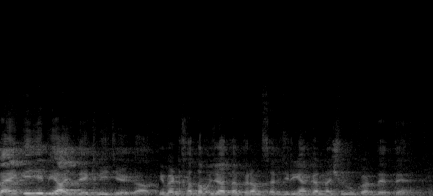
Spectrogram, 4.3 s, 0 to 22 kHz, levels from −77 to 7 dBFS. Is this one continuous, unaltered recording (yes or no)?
no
